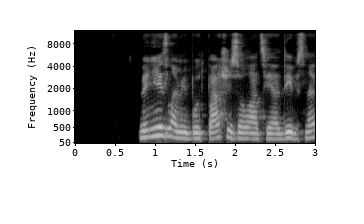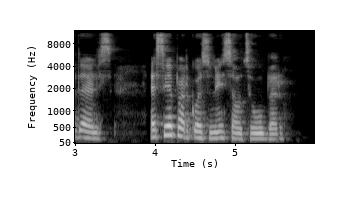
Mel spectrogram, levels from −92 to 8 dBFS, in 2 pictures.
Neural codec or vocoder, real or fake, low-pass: codec, 44.1 kHz, 7.8 kbps, DAC; fake; 10.8 kHz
